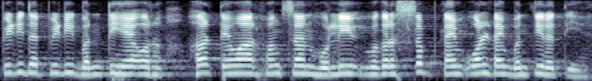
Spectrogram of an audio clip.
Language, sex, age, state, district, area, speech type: Hindi, female, 60+, Rajasthan, Jodhpur, urban, spontaneous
